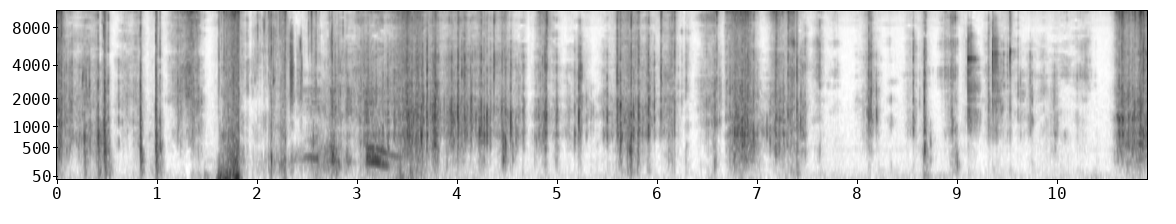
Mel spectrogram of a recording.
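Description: Crumpled paper packing being handled and rummaged, giving an irregular crinkling and rustling with sharp crackles. It thins out to a few scattered crackles near the end.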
